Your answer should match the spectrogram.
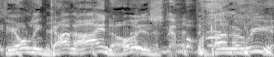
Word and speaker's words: Gaana: No, it's Ghana spelled G-A-A-N-A. – Spell it again. – Yeah, G-A-A-N-A.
